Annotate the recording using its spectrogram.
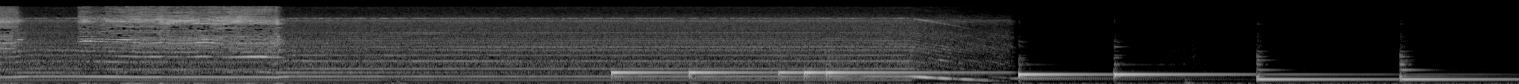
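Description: Electric rotary tool grinding a tongue of a steel tank drum made from a gas cylinder: a high motor whine with harsh metal-grinding noise, the grinding stopping about three seconds in while the motor runs on, then winding down in pitch about nine seconds in. From about six seconds in the tongues are tapped with a mallet, ringing out clear pitched notes, a quick cluster and then three single strikes, the last one lower, checking pitch while fine-tuning the drum by grinding metal off the tongues.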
